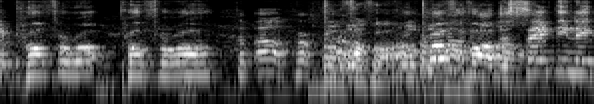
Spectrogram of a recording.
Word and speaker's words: propofol: Propofol.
